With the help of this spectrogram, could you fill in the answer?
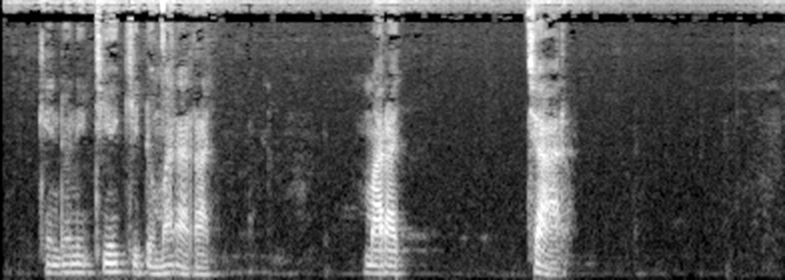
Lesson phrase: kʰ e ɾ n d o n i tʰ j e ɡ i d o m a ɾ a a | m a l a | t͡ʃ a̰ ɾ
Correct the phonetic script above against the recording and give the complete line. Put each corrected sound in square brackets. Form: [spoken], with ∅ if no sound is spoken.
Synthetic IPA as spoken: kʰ e [∅] n d o n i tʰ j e [k] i d o m a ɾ a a | m a [ɾ] a | t͡ʃ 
